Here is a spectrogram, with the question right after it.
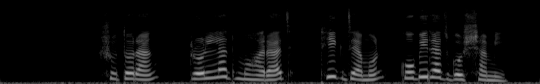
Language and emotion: Bengali, neutral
